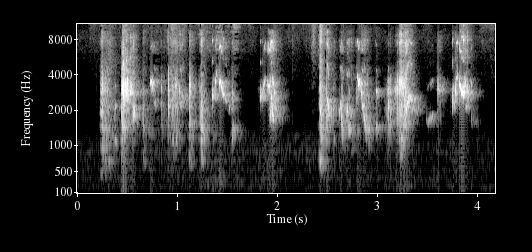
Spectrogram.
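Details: Budgies chirping and squawking softly for pet bird company, short raspy and squeaky notes in two runs split by a brief pause, over faint background hiss.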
